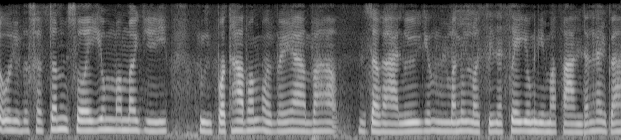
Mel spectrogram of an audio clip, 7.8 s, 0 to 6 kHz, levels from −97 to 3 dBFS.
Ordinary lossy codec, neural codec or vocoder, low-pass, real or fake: none; codec, 16 kHz, 1 kbps, FunCodec, trained on Chinese and English, 50 frames a second; 5.4 kHz; fake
